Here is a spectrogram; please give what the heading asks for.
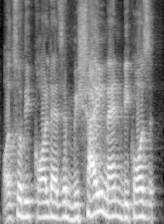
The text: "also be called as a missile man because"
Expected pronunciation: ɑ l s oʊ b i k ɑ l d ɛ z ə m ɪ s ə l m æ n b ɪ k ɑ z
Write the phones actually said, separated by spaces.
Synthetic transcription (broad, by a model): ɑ l s oʊ b i k ɑ l d ɛ z ə m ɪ ʃ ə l m æ n b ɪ k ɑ z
